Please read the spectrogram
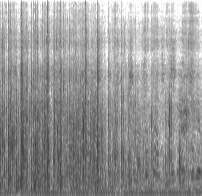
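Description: Audience applauding, densest in the first two seconds and then thinning out.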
